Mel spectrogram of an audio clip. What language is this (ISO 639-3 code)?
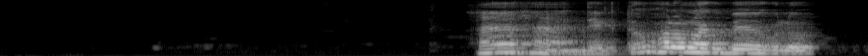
ben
